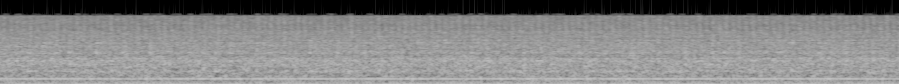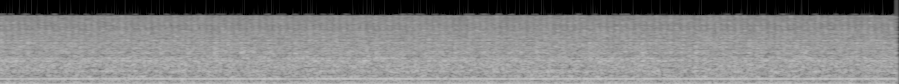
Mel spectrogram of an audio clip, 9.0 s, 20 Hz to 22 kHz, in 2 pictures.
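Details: 2015 VW Polo Sedan at 76,000 km, new battery, cold start. For years it knocked only when cold, and worse on Rosneft oil. Steady, even cold idle with a constant hum and no knocking or ticking; the knock has suddenly disappeared. Normal cold idle.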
